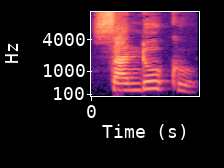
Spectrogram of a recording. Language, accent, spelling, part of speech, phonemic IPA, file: Swahili, Kenya, sanduku, noun, /sɑˈⁿdu.ku/, Sw-ke-sanduku.flac
- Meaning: box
